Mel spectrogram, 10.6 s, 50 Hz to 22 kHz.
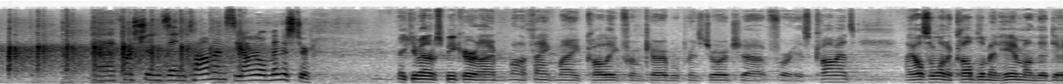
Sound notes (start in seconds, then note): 1.7 some Applause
